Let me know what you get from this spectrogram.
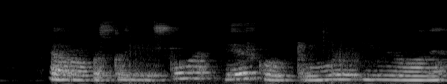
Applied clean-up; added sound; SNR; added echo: neural separator model SepFormer DNS4.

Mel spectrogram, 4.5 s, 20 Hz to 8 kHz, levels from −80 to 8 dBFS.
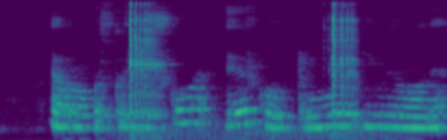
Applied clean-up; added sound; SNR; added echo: none; Bicycle; 1 dB; reverberation time 0.3 s.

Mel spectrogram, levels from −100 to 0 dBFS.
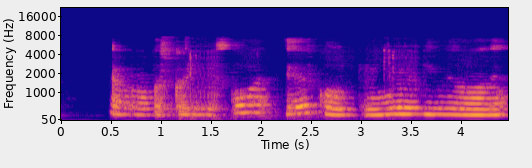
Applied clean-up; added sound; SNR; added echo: neural mask model DeepFilterNet 3.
